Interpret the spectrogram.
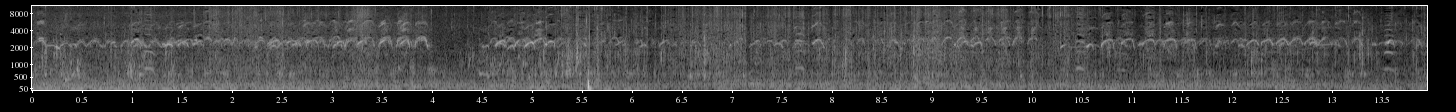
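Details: Hungry mute swan cygnets fed by hand: thin, quavering peeps in long runs, broken by a short lull near the middle. Splashing and rustling are heard, with a sharp knock and a person laughing.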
